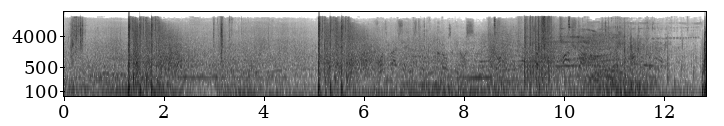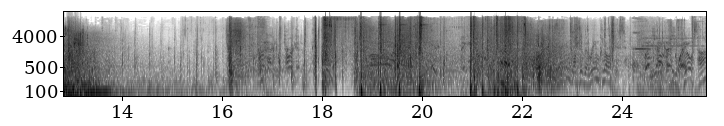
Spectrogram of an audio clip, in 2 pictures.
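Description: Gunfire in a squad-based shooter video game, with bursts and single shots crackling through the fight over steady game noise and frequent talk.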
